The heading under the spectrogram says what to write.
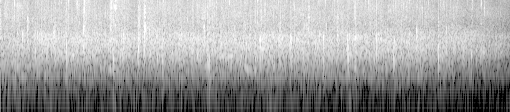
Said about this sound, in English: That's a weak applause, some of you. Come on now.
